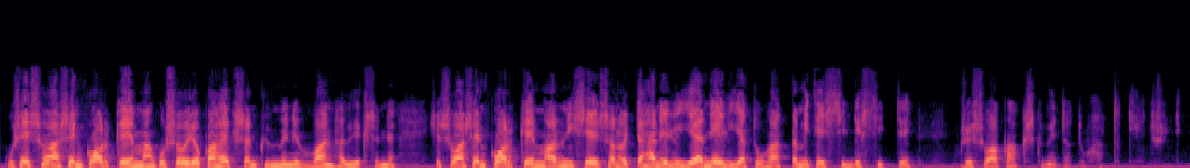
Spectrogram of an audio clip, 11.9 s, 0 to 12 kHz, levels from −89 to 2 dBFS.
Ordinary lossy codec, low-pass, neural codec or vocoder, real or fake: MP3, 48 kbps; 7.2 kHz; codec, 16 kHz, 4 kbps, FunCodec, trained on LibriTTS, 50 frames a second; fake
